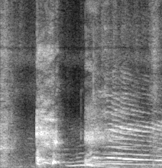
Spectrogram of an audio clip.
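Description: A single short cough about half a second in, followed by a person's voice held on a long, slowly falling tone.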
